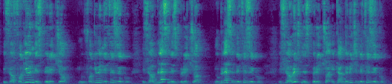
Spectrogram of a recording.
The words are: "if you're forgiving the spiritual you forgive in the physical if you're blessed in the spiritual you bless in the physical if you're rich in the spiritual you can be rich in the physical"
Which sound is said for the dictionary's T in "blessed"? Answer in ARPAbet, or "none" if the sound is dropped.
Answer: none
